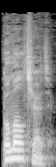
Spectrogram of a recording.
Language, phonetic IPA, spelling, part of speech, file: Russian, [pəmɐɫˈt͡ɕætʲ], помолчать, verb, Ru-помолчать.ogg
- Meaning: to keep silent, to be silent (for a while)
